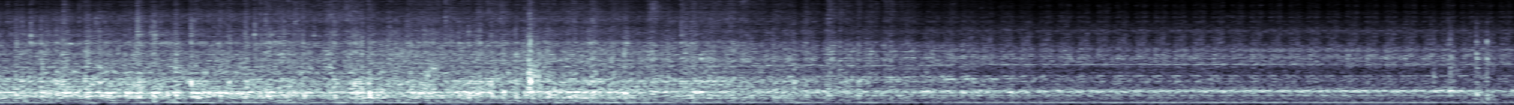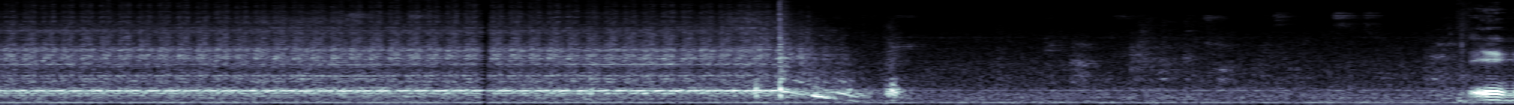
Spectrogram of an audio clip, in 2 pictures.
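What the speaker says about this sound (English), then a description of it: "I'm just going to run some of this beans through this so I get a sense of what the grind is." A Baratza Virtuoso burr grinder runs through coffee beans with a steady, loud mechanical whir for about fifteen seconds, then winds down and stops, leaving near silence.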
